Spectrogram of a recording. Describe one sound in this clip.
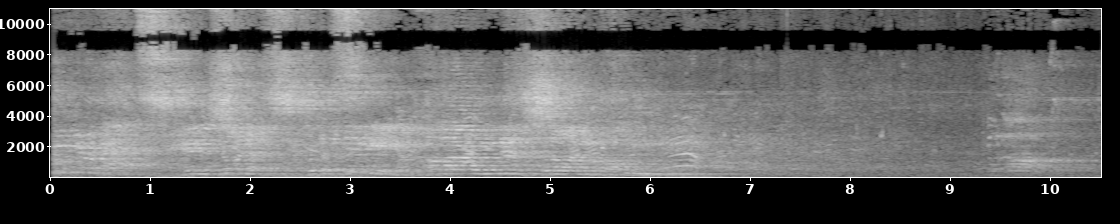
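A large crowd cheers and calls out loudly in an echoing hall, then quiets down.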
